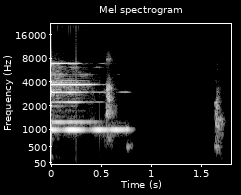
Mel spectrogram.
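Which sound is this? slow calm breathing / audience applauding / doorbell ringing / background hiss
doorbell ringing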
